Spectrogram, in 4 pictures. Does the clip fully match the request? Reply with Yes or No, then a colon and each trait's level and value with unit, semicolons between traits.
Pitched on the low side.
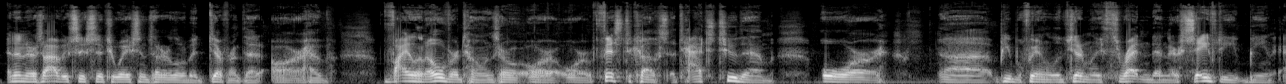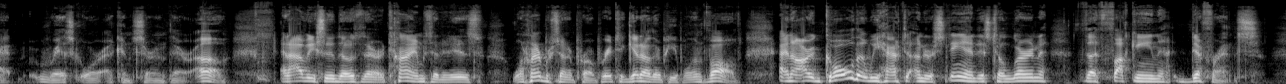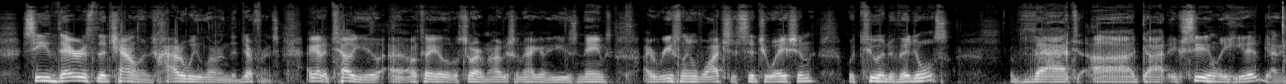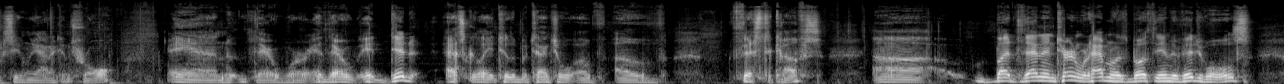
Yes: low, 125 Hz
